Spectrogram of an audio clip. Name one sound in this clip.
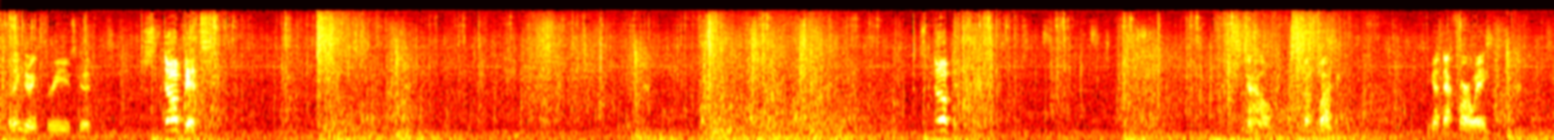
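A man speaks casually into a headset microphone, in short bursts.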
